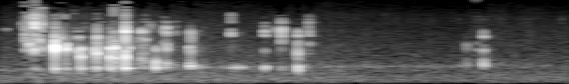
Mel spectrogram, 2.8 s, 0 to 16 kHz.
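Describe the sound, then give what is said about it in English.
A 10% beer pours from a 16-ounce can into a 16-ounce glass for a tasting, a crackly fizzing splash for about a second and a half that thins to a few scattered pops and drips, with no voices. “We were almost able to get the whole thing in the 16-ounce glass. Like, in one go.”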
